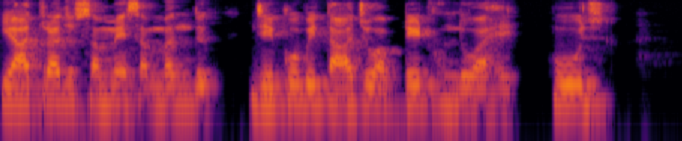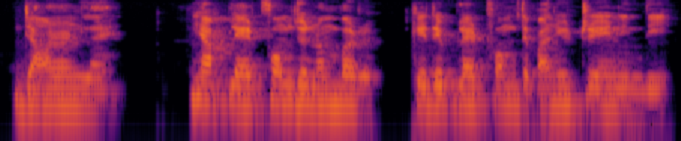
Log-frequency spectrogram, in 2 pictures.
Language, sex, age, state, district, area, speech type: Sindhi, male, 18-30, Gujarat, Kutch, rural, spontaneous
